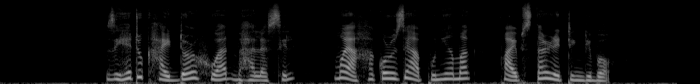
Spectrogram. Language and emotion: Assamese, fearful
